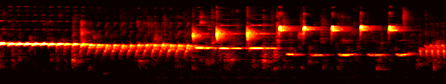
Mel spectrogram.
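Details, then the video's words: Canary singing a fast, slightly falling trill, then a sequence of paired high and low clipped notes repeated about four times a second. "Canary singing"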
